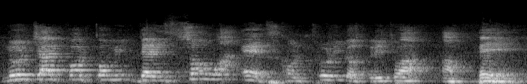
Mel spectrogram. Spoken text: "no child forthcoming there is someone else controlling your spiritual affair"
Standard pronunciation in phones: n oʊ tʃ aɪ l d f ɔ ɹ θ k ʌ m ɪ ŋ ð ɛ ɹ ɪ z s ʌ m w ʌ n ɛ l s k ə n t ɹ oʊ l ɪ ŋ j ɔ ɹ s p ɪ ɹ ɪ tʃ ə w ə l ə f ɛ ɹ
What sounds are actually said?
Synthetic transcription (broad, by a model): n oʊ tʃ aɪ d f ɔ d k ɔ m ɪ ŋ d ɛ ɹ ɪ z s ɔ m w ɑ ɛ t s k ə n t ɹ oʊ l ɪ ŋ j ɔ s p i ɹ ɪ tʃ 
